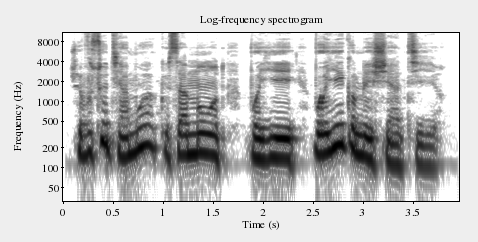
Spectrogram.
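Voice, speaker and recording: A man voicing a boastful, stubborn corporal who has had a bit too much to drink, with loud, blustering exclamations in a storybook reading. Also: on the high side, animated, normal speed, pitched above the performer's own voice.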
